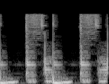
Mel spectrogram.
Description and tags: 7 drumloops created with korg monotron @ recorded with ableton!
minimal, tech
